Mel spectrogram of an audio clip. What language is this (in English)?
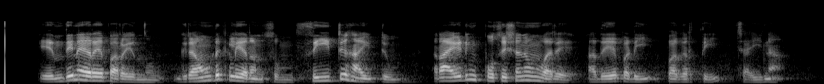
Malayalam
